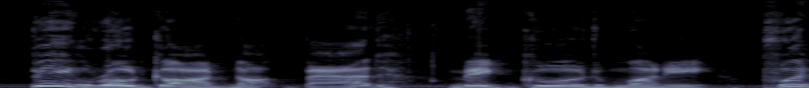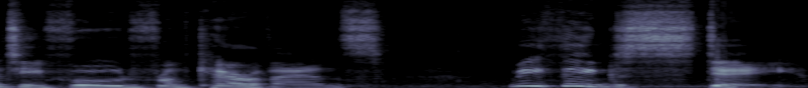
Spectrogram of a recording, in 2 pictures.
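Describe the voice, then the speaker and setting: A man's put-on character voice, fairly high-pitched and very slow. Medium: actual play. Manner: broken grammar, slow and blunt.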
